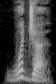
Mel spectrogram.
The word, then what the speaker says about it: would you: you finish the book would you sounds like whoooaa would you like anything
